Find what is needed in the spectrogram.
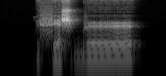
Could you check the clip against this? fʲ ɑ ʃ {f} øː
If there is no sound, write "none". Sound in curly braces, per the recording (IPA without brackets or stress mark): b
